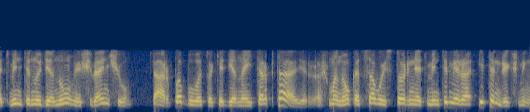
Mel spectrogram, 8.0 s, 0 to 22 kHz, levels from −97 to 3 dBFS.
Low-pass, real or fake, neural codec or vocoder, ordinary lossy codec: 3.6 kHz; real; none; AAC, 32 kbps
